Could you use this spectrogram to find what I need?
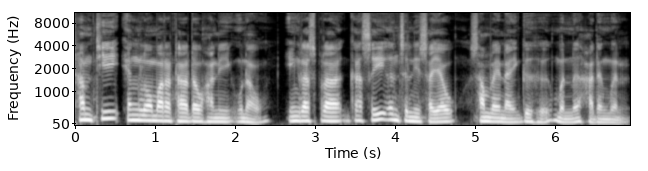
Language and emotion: Bodo, neutral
